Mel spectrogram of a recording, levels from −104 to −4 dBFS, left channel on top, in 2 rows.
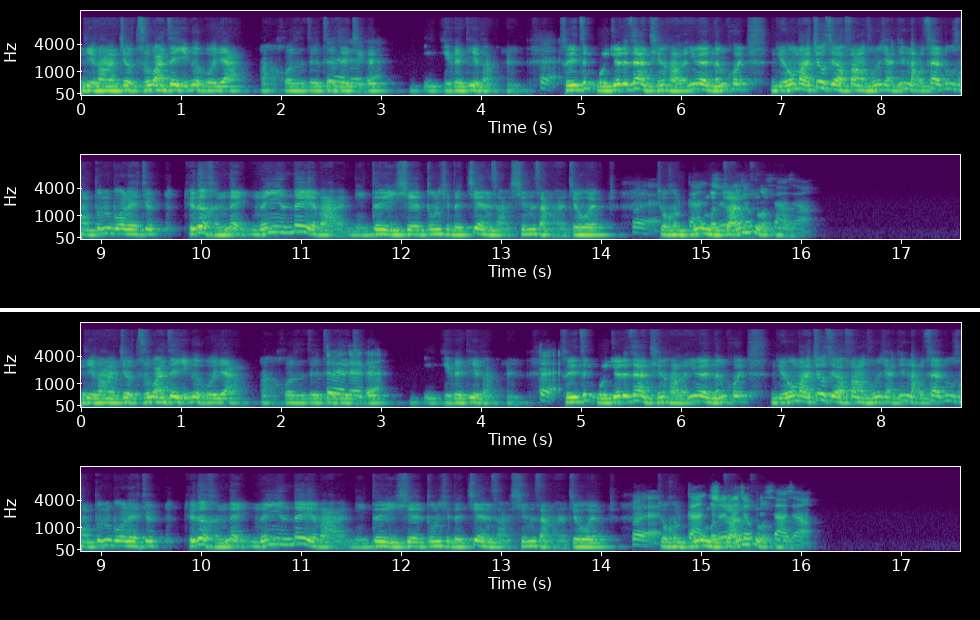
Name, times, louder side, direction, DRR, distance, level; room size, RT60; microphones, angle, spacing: voice 1, 0.0-3.0 3.4-9.6 9.9-14.1 14.6-15.9, left 1 dB, 20° left, 0.8 m, -27 dB
voice 2, 2.5-3.0 4.6-4.8 14.3-14.6 14.9-16.1, right 7 dB, 85° right, 0.5 m, -34 dB
7.4 x 3.7 x 5.6 m
head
